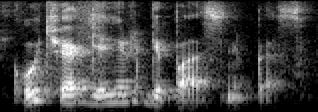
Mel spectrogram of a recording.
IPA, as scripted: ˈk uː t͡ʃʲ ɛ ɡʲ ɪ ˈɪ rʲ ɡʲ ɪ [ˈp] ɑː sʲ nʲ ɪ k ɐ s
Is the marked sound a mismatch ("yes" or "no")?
no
